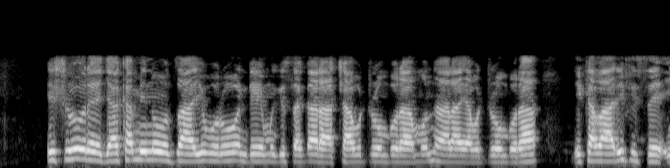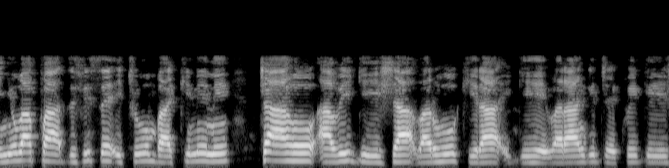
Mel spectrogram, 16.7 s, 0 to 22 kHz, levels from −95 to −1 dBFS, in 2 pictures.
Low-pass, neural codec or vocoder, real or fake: 5.4 kHz; none; real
